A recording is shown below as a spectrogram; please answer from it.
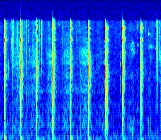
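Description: Small hammerstone tapping along the edge of a stone handaxe, light sharp clinks at about four a second, shaping and thinning the edge.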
